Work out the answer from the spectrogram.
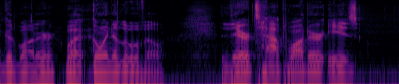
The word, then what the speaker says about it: Louisville: are produced in in louisville kentucky but you got to say louisville you can't say it you got to say it louisville it's basically two syllables but one's kind of hidden in there you know they they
